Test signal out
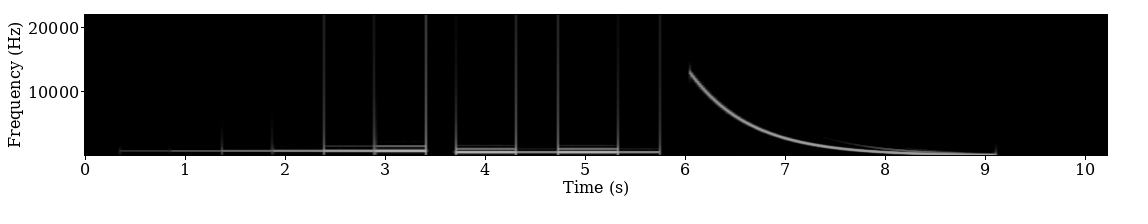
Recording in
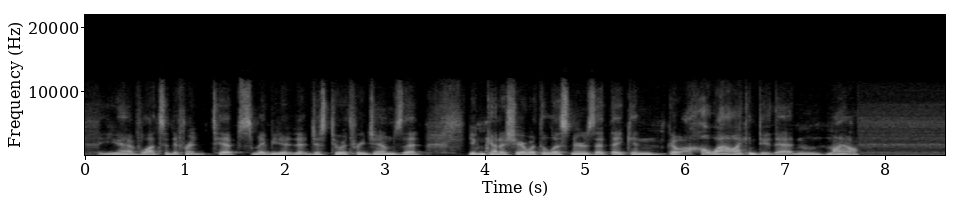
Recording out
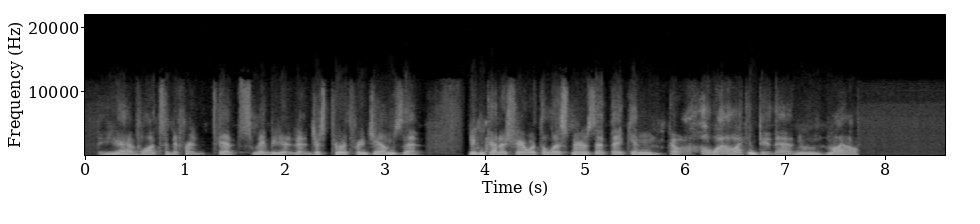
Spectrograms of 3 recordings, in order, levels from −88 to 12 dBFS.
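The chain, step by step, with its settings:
ceiling on every frequency bin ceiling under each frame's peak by 20 dB
highs frequency-modulated by the lows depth 0.32 ms
level +1.5 dB

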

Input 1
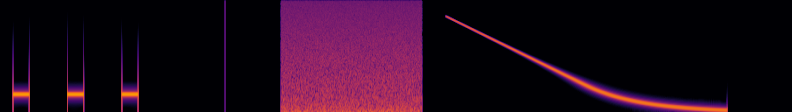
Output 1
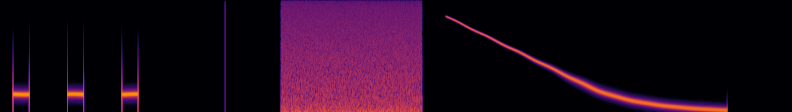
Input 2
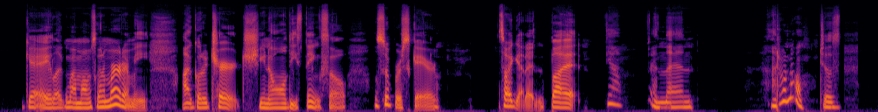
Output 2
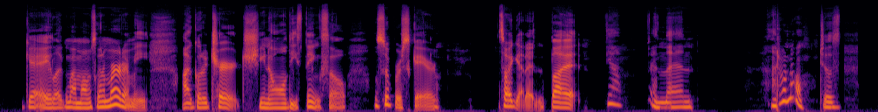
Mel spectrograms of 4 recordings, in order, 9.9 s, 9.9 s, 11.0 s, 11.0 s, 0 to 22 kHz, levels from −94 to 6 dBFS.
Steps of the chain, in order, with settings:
pitch vibrato 2.5 Hz 20 cents
level −1.5 dB

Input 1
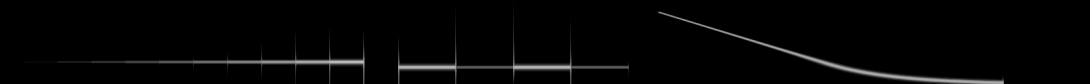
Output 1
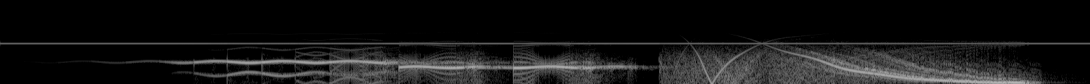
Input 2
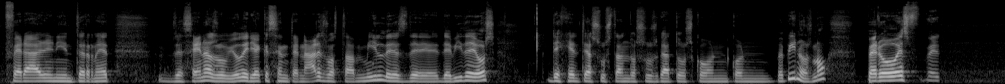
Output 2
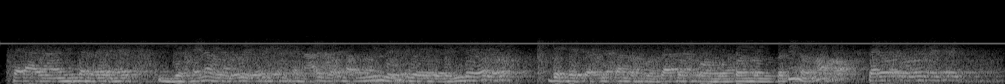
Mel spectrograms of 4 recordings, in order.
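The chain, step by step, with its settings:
peak hold with a decay on every bin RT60 0.41 s
reverb whose tail is shaped and stops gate 230 ms rising, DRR 4 dB
pitch vibrato 1.5 Hz 73 cents
gain into a clipping stage and back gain 27 dB
brickwall limiter −32 dBFS
on a send: feedback echo with a high-pass in the loop 210 ms, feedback 66%, high-pass 150 Hz, level −15 dB
on the sum: speech leveller within 5 dB 0.5 s
noise gate −45 dBFS, range −11 dB
switching amplifier with a slow clock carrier 2,600 Hz
level +7 dB

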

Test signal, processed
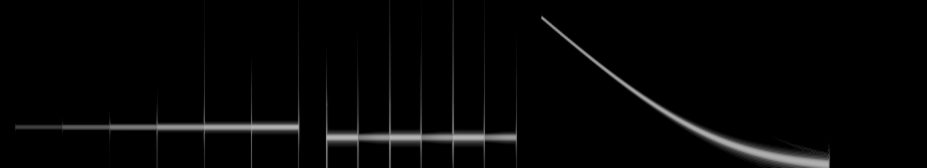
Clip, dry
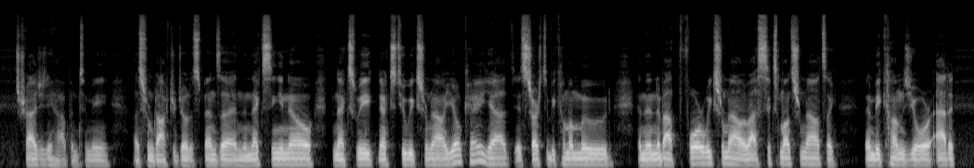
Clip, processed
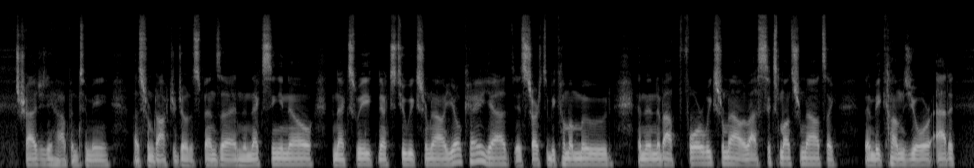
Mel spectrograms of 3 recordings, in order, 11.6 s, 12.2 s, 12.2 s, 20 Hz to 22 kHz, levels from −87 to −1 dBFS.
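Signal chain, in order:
downward compressor 2.5 to 1, threshold −35 dBFS

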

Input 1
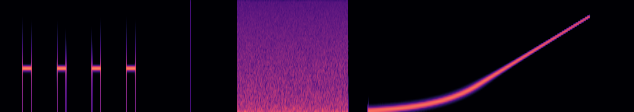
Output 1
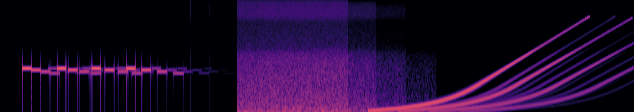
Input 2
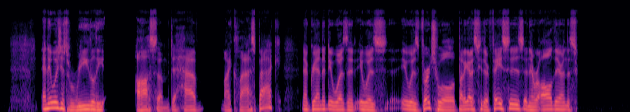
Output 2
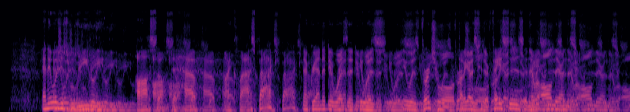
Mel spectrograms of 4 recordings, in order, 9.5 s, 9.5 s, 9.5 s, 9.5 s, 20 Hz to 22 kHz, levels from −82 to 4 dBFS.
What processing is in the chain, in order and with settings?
delay with pitch and tempo change per echo 113 ms, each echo −1 semitone, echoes 3, each echo −6 dB
flat-topped bell 6,000 Hz −9 dB
feedback echo with a high-pass in the loop 385 ms, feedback 26%, high-pass 160 Hz, level −23 dB
level −8 dB

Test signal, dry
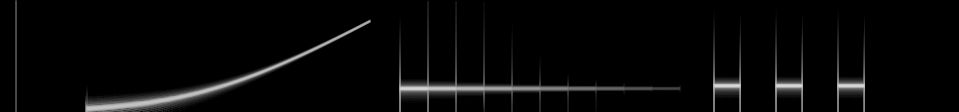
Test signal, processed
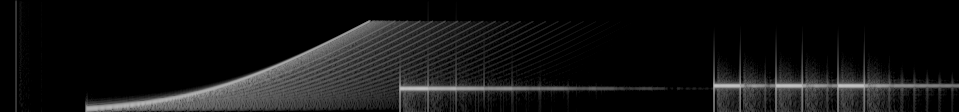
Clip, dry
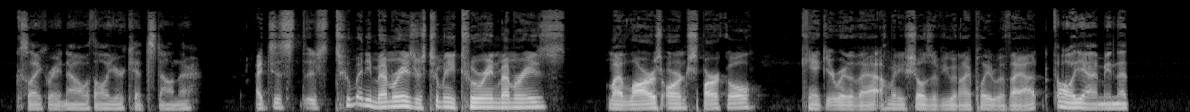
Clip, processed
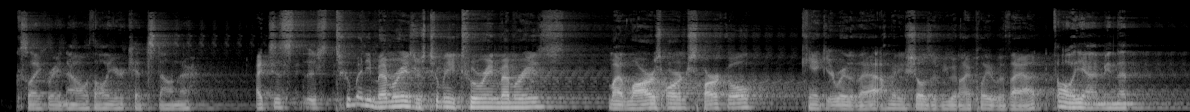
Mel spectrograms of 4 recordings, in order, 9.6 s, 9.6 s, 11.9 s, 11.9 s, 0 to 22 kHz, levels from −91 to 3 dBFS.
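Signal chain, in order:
echo machine with several playback heads 126 ms, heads first and second, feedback 73%, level −23.5 dB
four-comb reverb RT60 0.86 s, combs from 33 ms, DRR 10 dB
level −7.5 dB

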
